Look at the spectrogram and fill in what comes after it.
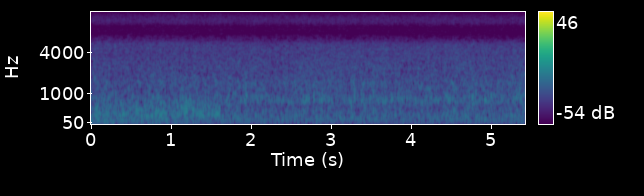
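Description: Jeep Cherokee 4.0-litre inline-six idling steadily during warm-up, heard up close in the engine bay beside the spinning accessory belt and pulleys: an even rushing noise over a low hum.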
